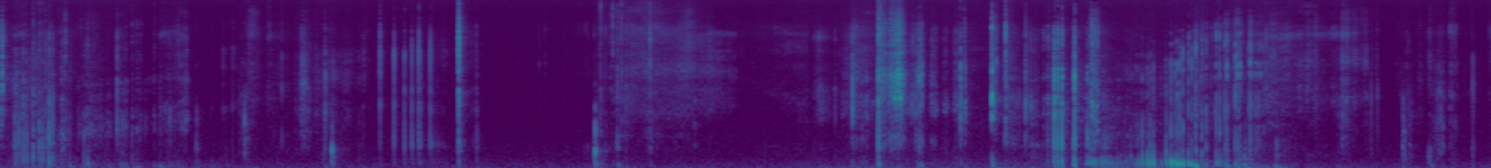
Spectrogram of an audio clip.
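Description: Fingertips and long nails squeeze and rub the glossy paper pages of a large open hardcover book and turn them. Dry, crinkly crunches and soft rustling swipes come in quick, close bursts. Brighter, louder page turns come in the second half.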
